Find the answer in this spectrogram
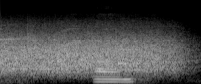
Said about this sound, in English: All right, claps to everybody.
